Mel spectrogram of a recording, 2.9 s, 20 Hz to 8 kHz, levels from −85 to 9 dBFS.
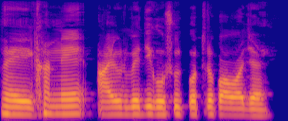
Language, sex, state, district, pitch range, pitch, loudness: Bengali, male, West Bengal, Dakshin Dinajpur, 125-135 Hz, 130 Hz, -17 LUFS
